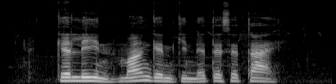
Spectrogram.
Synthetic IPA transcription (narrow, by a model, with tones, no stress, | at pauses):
kʼɛ˨li˨nma˦ŋɡɛ˨nki˨nɛ˨tʼɛ˦sɛ˦tʰa˦˨j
